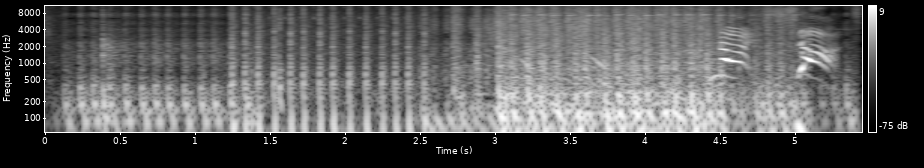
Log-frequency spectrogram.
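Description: Rifle fire in a PUBG Mobile team deathmatch on a Redmi Note 8 Pro rattles out as a fast, even automatic burst, then continues as denser overlapping shooting with a couple of sharp effect sounds near the end.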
